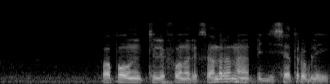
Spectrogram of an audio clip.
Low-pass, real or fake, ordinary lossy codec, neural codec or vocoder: 7.2 kHz; fake; Opus, 16 kbps; vocoder, 24 kHz, 100 mel bands, Vocos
